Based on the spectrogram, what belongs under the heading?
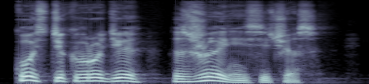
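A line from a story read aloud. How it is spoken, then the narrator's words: Uncertain drawl, young man. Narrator (Russian): неуверенно протянул молодой человек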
